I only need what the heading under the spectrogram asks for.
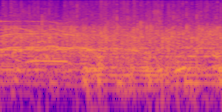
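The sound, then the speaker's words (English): A live comedy show audience claps steadily, a dense, sustained wash of applause with some cheering voices mixed in, loud and continuous throughout, as a comedian is welcomed to the stage. “Keep that round of applause going.”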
